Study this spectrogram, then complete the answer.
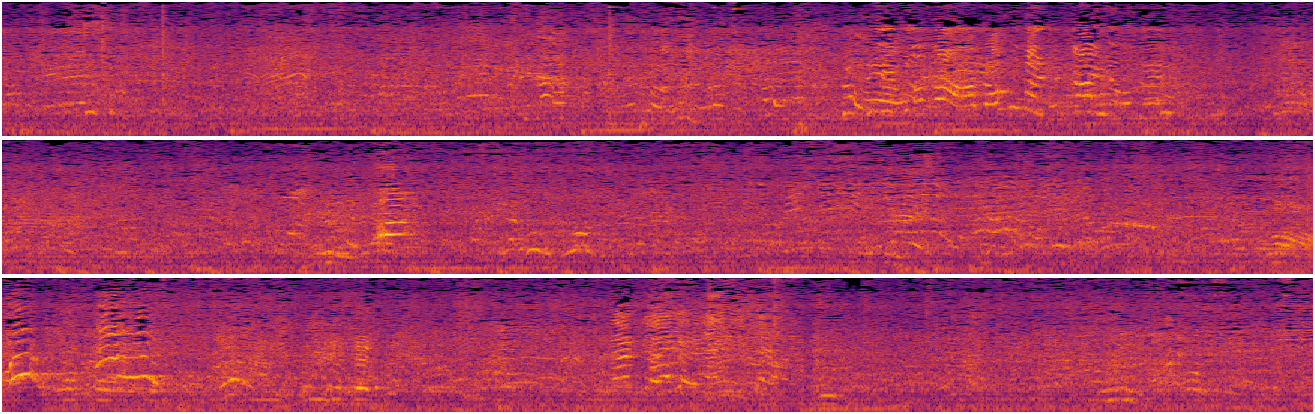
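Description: A busy crowd chatters outdoors.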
